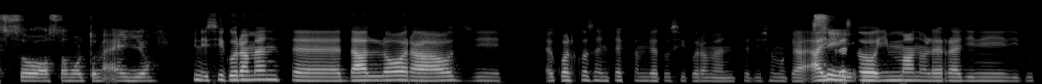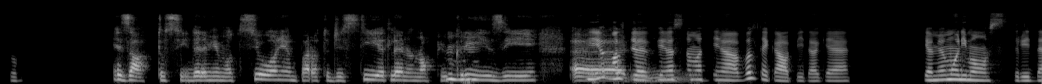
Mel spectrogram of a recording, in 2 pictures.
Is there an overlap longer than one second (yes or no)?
yes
